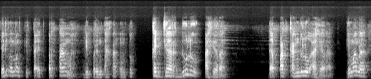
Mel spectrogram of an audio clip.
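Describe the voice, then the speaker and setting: A man hosting a motivational podcast, teaching earnestly and quoting scripture and sayings, often clearing his throat while he talks because he is not fully well. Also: fairly high pitch, big pitch swings, moderate pace, fairly bright tone, highs cut off. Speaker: magician and motivational speaker. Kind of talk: motivational podcast talk with a magic trick demo.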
